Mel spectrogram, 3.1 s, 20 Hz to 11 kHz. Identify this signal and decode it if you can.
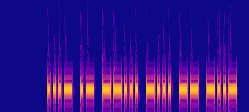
Morse code, heard as a keyed tone, about 34 wpm, 700 Hz. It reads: VA7BMX
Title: DXCC-100 Call Signs - 6 Characters - Repeated 3x - 35wpm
